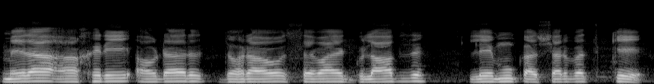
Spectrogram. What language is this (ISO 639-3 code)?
urd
